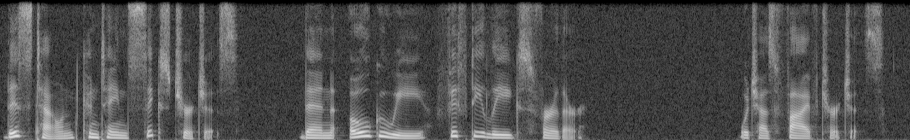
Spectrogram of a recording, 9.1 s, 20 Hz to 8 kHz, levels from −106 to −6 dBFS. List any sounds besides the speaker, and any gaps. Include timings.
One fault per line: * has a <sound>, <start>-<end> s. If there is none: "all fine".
all fine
